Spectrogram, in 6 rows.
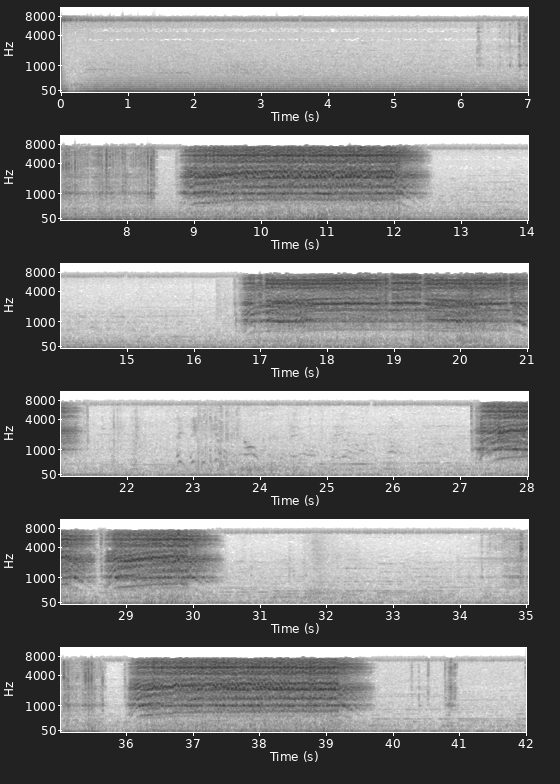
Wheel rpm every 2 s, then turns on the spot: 0, 0, 0, 10, 100, 140, 10, 0, 100, 160, 40, 0, 0, 10, 90, 0, 0, 10, 130, 110, 0.
6-8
